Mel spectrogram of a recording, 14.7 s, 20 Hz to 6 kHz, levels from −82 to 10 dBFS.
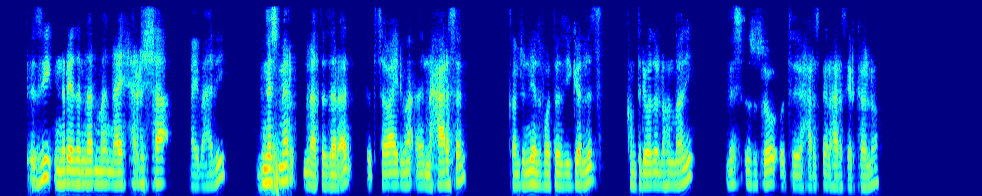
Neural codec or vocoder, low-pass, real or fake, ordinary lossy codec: codec, 24 kHz, 0.9 kbps, DualCodec; 5.4 kHz; fake; AAC, 24 kbps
